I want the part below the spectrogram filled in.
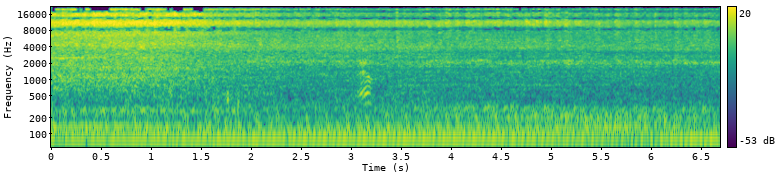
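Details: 1986 Chevrolet C10 started cold after sitting about four months, cranking easily: steady, even low rumble with no knocks, misses or ticks. Normal idle.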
